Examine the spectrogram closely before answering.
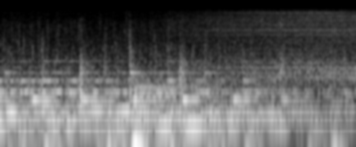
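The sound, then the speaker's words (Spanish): Water runs from a tap while hands are soaped, with a continuous splashing stream and scattered drip-like spatters throughout. “No dejes correr el agua al enjabonar tus manos.”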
